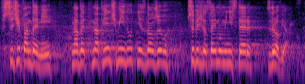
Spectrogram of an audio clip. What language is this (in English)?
Polish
